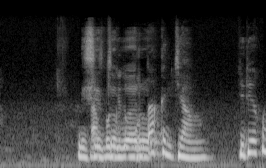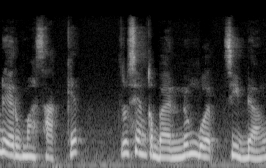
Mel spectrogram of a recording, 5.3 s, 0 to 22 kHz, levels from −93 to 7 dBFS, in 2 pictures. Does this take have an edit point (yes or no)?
yes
